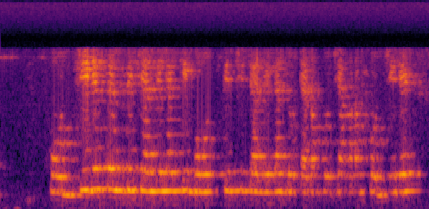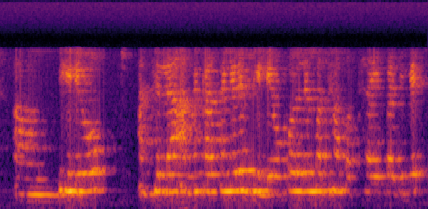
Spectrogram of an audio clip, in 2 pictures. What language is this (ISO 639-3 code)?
ori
